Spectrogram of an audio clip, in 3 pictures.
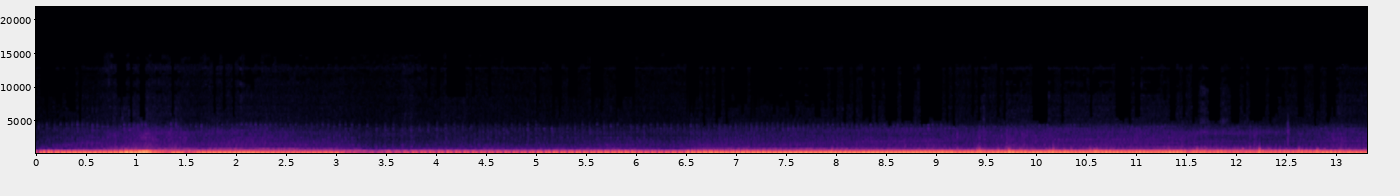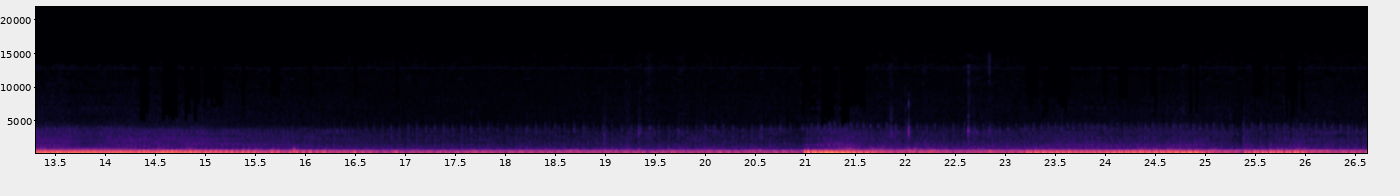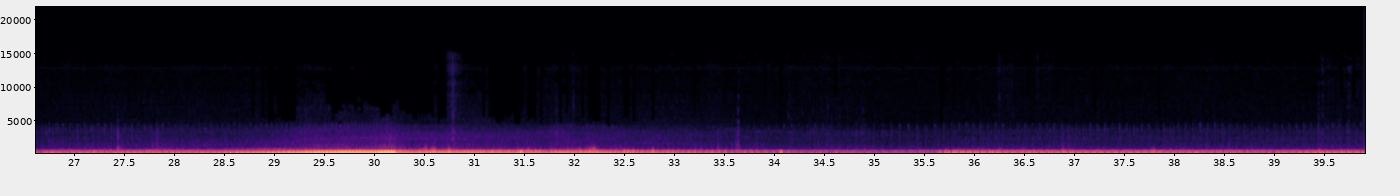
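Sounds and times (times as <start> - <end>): engine revving: 0.0 - 3.3, 21.0 - 22.4, 23.2 - 34.4.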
